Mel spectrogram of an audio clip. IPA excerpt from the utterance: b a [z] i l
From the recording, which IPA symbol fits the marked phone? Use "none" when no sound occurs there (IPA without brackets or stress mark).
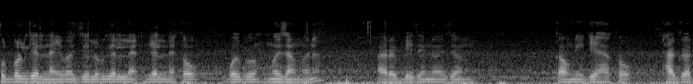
z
